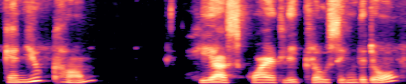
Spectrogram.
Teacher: So I hope you can notice the stress, the rising intonation, on the word come and the one on the word door. Yeah, so the word door, the rising there is slightly higher than the one on the preceding word on come.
